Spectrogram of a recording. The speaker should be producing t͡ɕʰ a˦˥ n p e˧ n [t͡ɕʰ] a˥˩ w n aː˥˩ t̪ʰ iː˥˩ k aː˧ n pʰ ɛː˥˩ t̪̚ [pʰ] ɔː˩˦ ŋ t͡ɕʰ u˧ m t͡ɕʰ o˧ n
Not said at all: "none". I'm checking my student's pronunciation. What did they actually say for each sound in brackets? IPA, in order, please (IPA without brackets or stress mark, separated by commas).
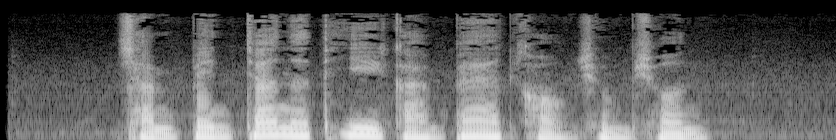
t͡ɕ, kʰ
